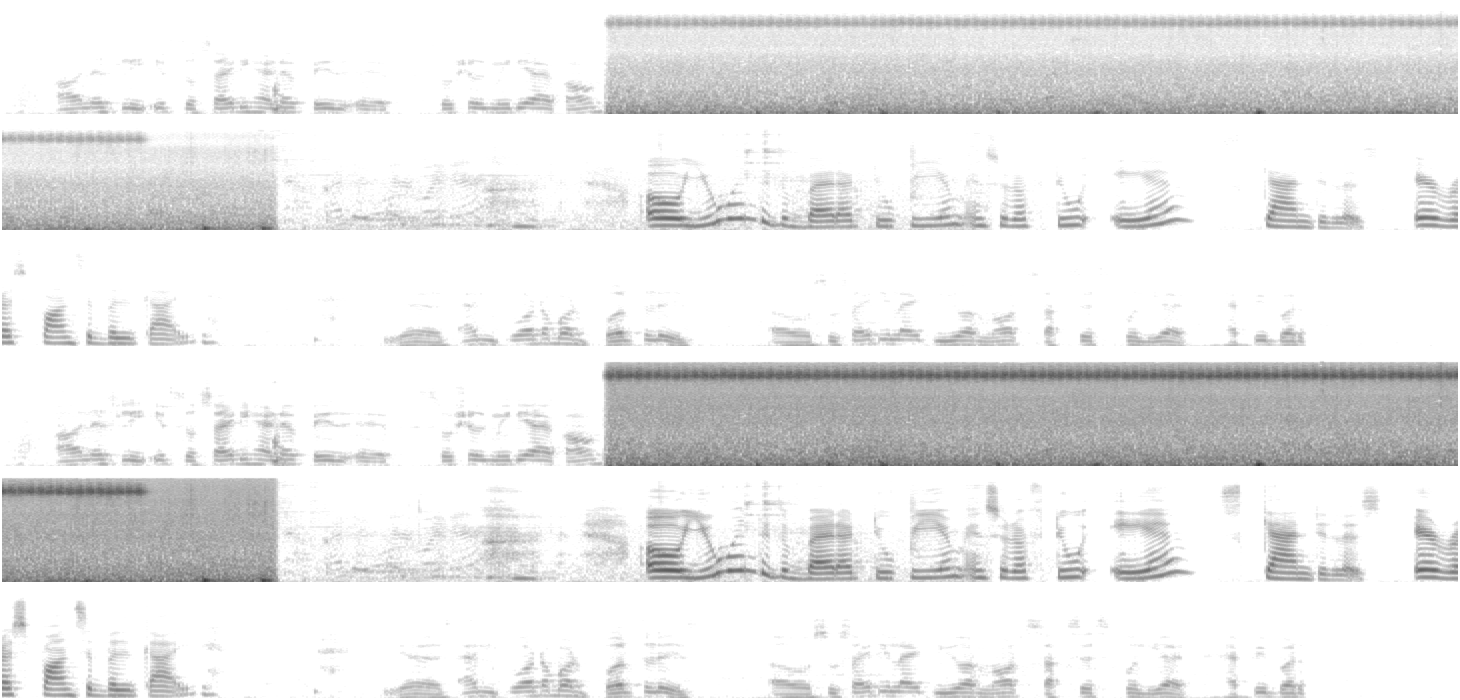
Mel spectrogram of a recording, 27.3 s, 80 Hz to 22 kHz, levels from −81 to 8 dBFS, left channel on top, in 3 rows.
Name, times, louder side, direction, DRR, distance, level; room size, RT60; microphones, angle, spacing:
voice 1, 0.3-3.8 8.8-9.6 9.9-10.9 12.5-12.7 20.6-22.6 23.0-26.3, right 2 dB, 40° right, 7.7 m, -55 dB
sound 1, 3.8-10.8, right 18 dB, 90° right, 0.3 m, -21 dB
sound 2, 6.9-15.3, right 1 dB, 10° right, 7.5 m, -61 dB
voice 2, 12.1-12.5 12.7-19.5, right 4 dB, 75° right, 0.9 m, -40 dB
head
